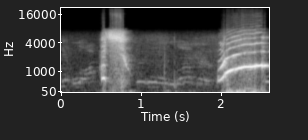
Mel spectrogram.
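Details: Attempted sneeze: a sharp sneeze-like burst, then, after a quiet pause, a rising, voiced, wailing sound.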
